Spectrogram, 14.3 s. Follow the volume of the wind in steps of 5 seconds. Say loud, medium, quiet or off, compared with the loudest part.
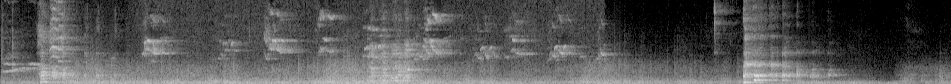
loud, loud, medium.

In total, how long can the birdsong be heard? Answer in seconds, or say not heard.
9 s.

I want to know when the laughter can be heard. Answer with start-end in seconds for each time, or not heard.
0.6-1.8, 5.5-6.2, 11.1-12.4.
